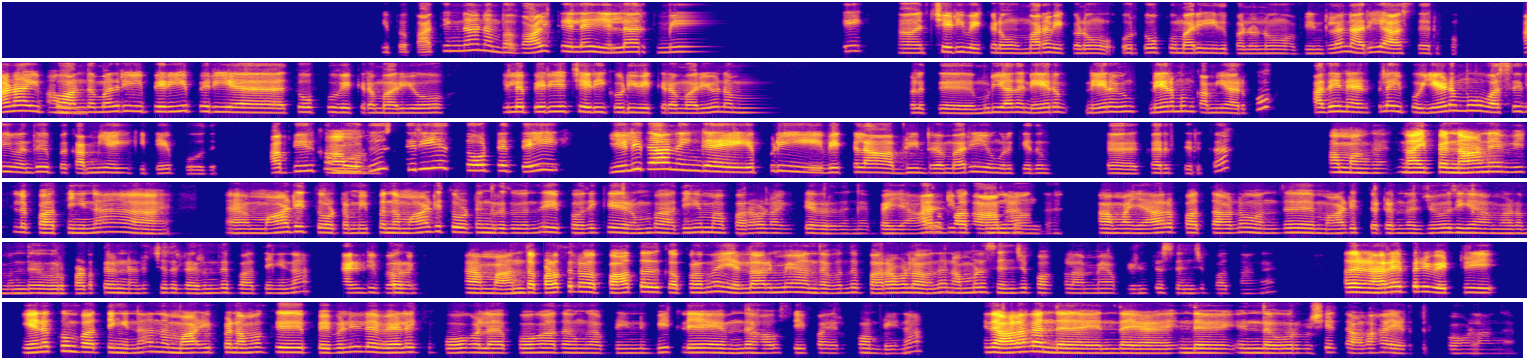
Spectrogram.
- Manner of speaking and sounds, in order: other background noise; mechanical hum; distorted speech; static; in English: "ஹவுஸ்வைஃபா"
- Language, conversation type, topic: Tamil, podcast, ஒரு சிறிய தோட்டத்தை எளிதாக எப்படித் தொடங்கலாம்?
